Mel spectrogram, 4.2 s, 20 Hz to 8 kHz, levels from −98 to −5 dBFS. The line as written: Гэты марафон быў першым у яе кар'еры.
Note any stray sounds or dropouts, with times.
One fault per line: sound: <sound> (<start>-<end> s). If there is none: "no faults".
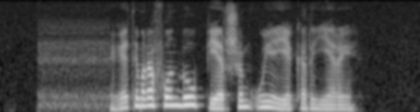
no faults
